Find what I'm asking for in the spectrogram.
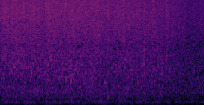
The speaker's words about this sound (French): Nous sommes au bord de la rivière Mukuzi, puis précisément à l'endroit où l'on aménage le micro-barrage d'irrigation des champs se trouvant sur la colline Busimba de la commune et province Muramvya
